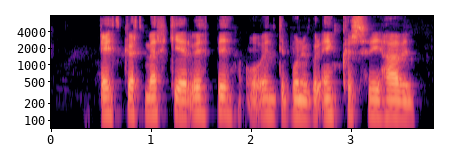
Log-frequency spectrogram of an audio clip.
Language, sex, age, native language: Icelandic, male, 20-29, Icelandic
